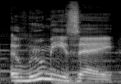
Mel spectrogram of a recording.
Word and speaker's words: Illumise: Uh, apparently it's not actually pronounced Illumise, the the the counterpart Pokemon to Vulb.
